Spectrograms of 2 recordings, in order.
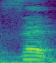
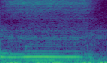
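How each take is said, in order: First: The letter is said the British way. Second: The letter is said the American way. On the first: "in British English, this is pronounced" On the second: "pronounced with the E sound"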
